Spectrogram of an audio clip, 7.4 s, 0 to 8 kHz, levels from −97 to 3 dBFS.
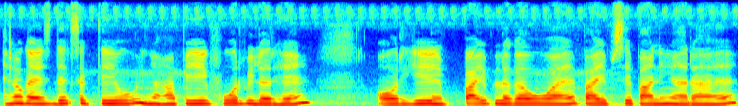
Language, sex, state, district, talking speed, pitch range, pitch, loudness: Hindi, female, Punjab, Kapurthala, 180 wpm, 205-230 Hz, 220 Hz, -12 LUFS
